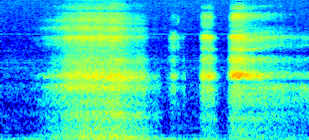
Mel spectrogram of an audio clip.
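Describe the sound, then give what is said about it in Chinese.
Soft breathing close to someone's face: one long, airy exhale followed by two short, quick breaths, all faint and with no talking. “哦，你呼吸，你呼吸弄得我好痒。”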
